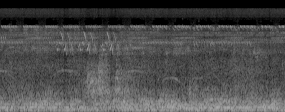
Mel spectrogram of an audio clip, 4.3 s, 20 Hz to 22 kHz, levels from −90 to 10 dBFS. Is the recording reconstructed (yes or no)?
no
